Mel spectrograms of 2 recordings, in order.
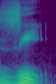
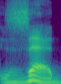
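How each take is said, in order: First: The letter is pronounced as zee. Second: The letter is pronounced as zed. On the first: It suits certain words and circumstances better. "in certain circumstances with certain words, it's more appropriate" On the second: This is how people speak here. "the British way"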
